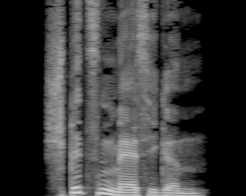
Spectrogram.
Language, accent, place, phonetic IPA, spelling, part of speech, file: German, Germany, Berlin, [ˈʃpɪt͡sn̩ˌmɛːsɪɡəm], spitzenmäßigem, adjective, De-spitzenmäßigem.ogg
- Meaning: strong dative masculine/neuter singular of spitzenmäßig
